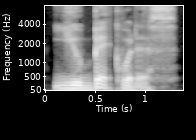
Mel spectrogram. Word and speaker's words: ubiquitous: The first word is ubiquitous. And ubiquitous has four syllables. That first syllable is just like you're saying the letter u. Ubiquitous. And the stress is going to be on that second syllable.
